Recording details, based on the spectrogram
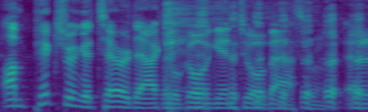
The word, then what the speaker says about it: pterodactyl: Why can't you hear a pterodactyl going to the bathroom? – Pterodactyl going to the bathroom. I can't fit in there. – Because the P is silent.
